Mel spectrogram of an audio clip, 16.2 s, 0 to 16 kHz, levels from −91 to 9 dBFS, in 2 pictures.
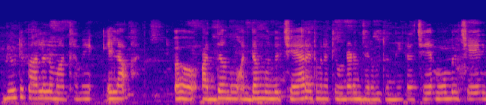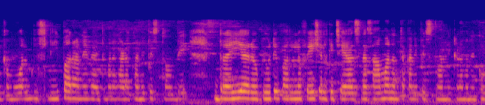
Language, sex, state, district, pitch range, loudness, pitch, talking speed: Telugu, female, Telangana, Nalgonda, 215-230 Hz, -24 LUFS, 225 Hz, 125 wpm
